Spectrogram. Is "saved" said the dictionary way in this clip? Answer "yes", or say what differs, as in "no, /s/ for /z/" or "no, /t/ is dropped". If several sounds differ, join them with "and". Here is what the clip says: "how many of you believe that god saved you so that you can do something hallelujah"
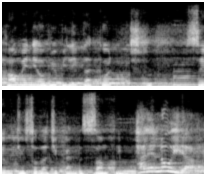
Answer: yes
